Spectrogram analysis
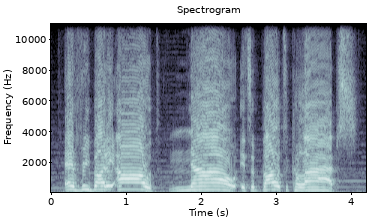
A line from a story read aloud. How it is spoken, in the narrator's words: the firefighters yelling from afar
